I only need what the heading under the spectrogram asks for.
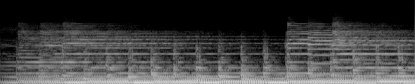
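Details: Loud guitar-driven rock music with strummed chords fills the recording, and no animal is heard.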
